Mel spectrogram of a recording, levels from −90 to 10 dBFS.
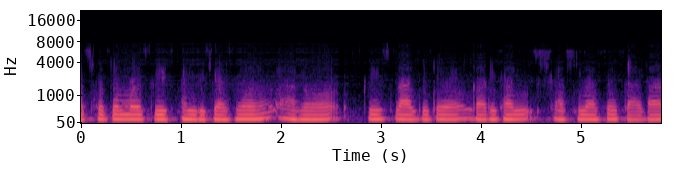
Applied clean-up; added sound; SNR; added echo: neural separator model SepFormer DNS4.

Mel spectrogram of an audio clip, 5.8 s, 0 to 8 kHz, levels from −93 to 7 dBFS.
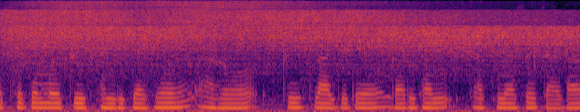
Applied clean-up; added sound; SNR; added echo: none; Frying (food); -3 dB; none.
